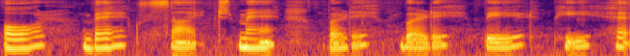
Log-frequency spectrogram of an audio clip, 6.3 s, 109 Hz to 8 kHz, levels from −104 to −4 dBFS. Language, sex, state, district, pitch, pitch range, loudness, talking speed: Hindi, female, Himachal Pradesh, Shimla, 230 Hz, 205-250 Hz, -18 LUFS, 75 wpm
